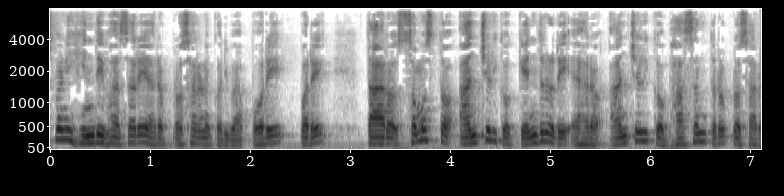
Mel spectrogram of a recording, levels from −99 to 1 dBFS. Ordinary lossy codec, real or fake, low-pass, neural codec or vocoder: none; real; 7.2 kHz; none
